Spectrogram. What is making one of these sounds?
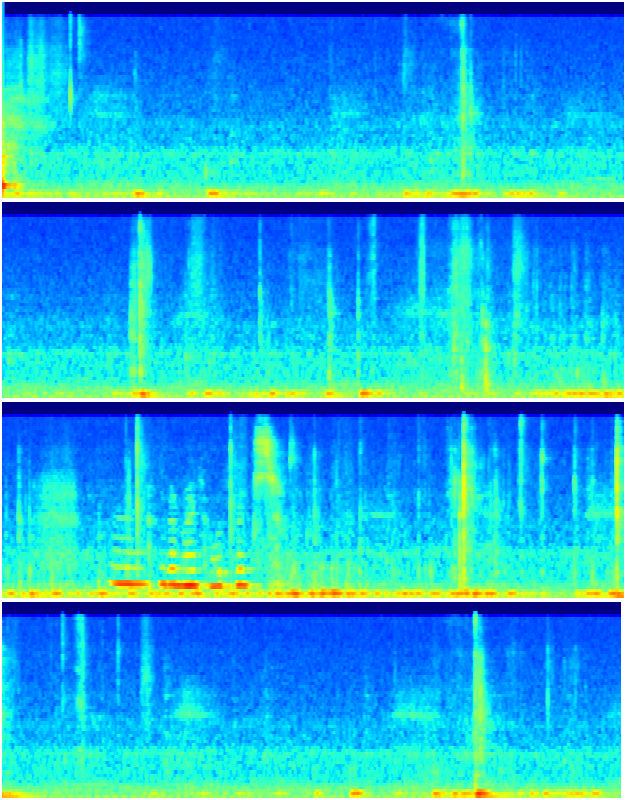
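Fingertips tap and rub against paper.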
